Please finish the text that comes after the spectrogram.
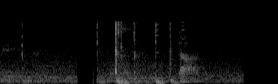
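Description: Keys clatter on a computer keyboard in quick irregular bursts, close and fairly quiet, broken by short pauses, with faint speech mixed in.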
